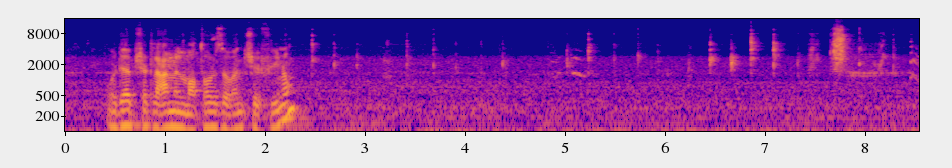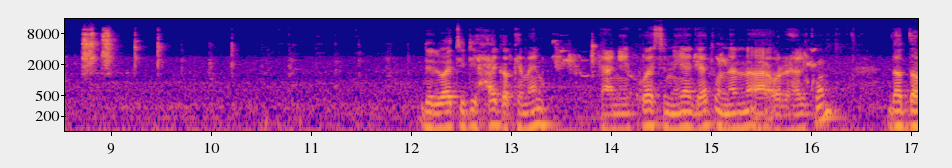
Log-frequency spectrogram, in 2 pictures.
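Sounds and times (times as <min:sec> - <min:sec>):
budgerigars chirping: 0:02.4 - 0:16.2
budgerigar squawks: 0:06.6 - 0:09.2.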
